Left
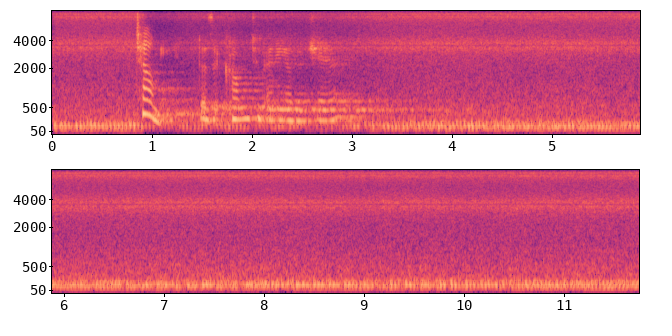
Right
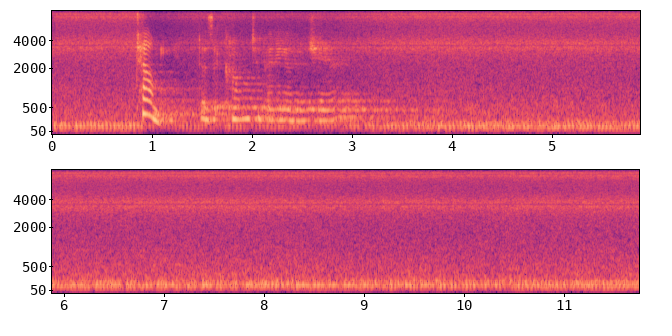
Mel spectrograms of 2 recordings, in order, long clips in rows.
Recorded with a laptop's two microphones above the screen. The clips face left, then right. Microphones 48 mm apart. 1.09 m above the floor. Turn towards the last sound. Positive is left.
turn(degrees=30)  # may be behind; listen again after turning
